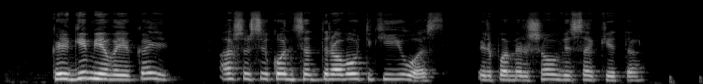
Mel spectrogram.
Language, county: Lithuanian, Alytus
